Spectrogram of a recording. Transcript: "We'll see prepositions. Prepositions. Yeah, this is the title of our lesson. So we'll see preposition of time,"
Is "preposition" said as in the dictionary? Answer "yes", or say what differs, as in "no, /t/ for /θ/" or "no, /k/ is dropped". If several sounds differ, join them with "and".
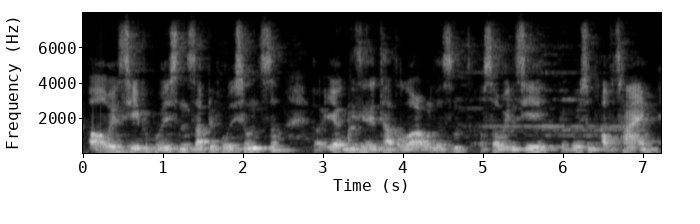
no, /ɹ/ is dropped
